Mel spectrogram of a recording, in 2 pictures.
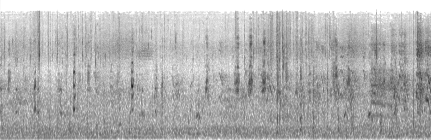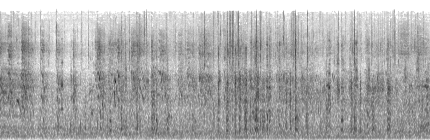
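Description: Ducks are fed at a bird house in Heinola and keep up a busy chorus of quacks and clucking calls close by, while people talk and scatter bread nearby and the calling grows denser toward the end.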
